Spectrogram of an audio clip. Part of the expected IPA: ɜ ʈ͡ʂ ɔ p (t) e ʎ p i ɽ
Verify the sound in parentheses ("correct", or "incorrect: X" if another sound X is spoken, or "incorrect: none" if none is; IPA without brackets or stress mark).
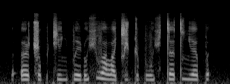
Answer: incorrect: c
